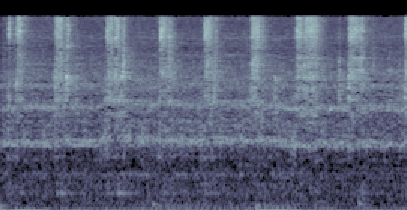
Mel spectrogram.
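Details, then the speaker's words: Rebuilt Opel CIH engine before initial start-up, oil pump primed by spinning it with a drill and modified long screwdriver through the timing cover: rhythmic hissy squeaks about three a second from oil and air churning; normal oil pump priming noise. "And you spin it up, you'll hear it go. You hear it squeaking, That's the oil and the air."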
